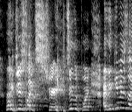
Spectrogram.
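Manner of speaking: high, laughing through the words. Real, not acted. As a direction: crack up at your own boldness. Laughing at own bold text.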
